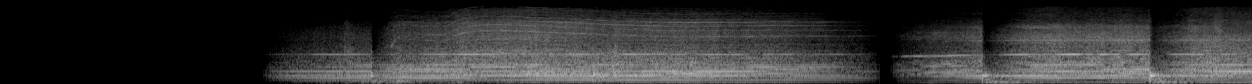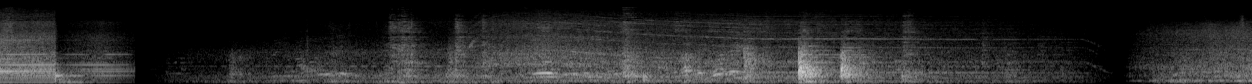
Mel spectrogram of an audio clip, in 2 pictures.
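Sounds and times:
motor running: 0:17.2 - 0:23.7
knocks: 0:19.9 - 0:21.3.

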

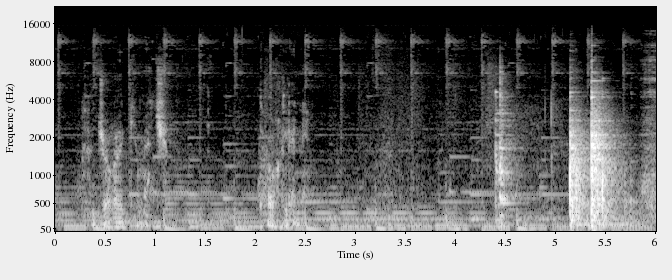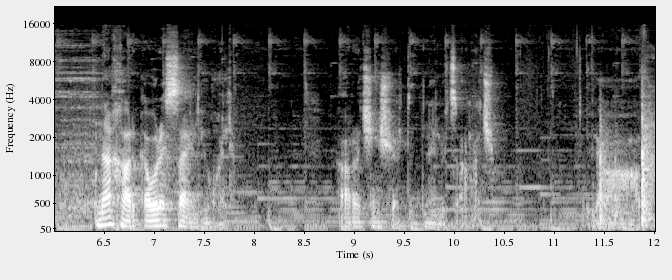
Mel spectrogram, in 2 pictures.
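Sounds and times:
background music: 0:00.0 - 0:12.0
dishes and utensils clattering: 0:04.3 - 0:05.9, 0:11.3 - 0:12.0
person speaking: 0:11.2 - 0:12.0.

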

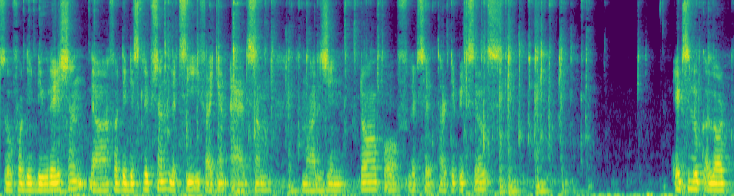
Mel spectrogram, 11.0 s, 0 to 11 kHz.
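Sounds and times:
computer keyboard key clicks: 0:02.4 - 0:08.9.

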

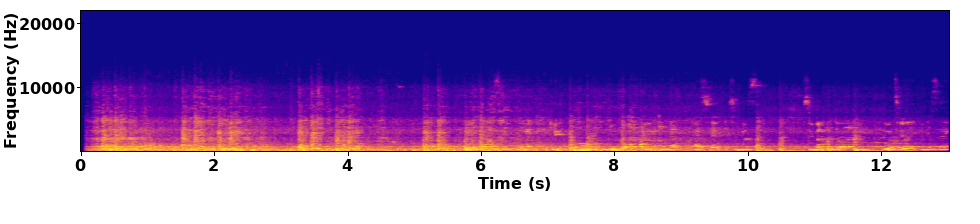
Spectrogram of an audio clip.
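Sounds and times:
wheels clacking over rail joints: 0:00.1 - 0:12.5
train rumble: 0:00.1 - 0:13.0.

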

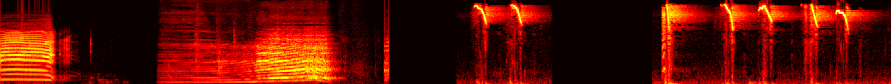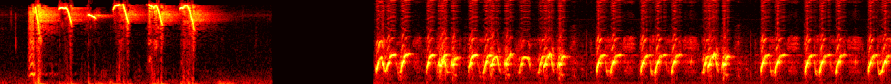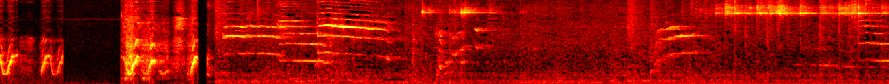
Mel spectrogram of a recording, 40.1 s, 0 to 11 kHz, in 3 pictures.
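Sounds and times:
zebras barking: 0:19.0 - 0:27.7
high-pitched falling cries: 0:29.8 - 0:34.4, 0:36.5 - 0:40.0.

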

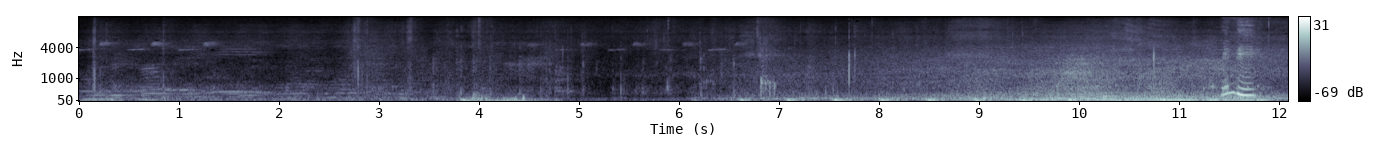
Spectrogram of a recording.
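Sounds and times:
dog sniffing at the ground: 0:05.8 - 0:11.0.

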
